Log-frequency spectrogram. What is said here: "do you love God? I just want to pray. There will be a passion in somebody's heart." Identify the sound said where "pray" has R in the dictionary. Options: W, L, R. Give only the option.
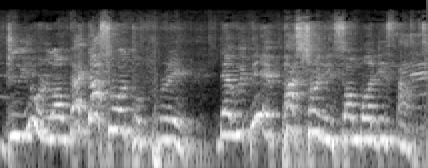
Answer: R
